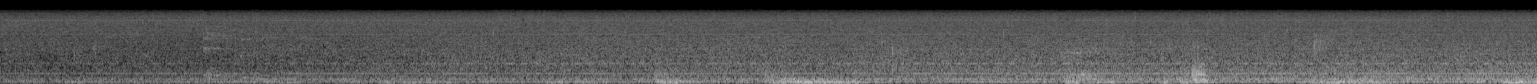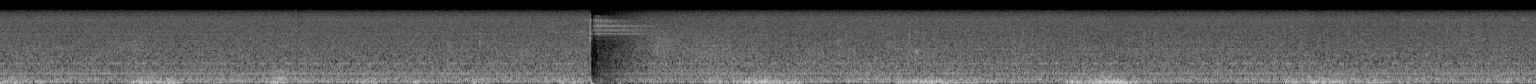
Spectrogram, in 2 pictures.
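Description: Steady, loud hiss with faint steady hum tones under it, and irregular low rumbles from about a quarter of the way in. The hiss drops out for a moment about two-thirds of the way through.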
